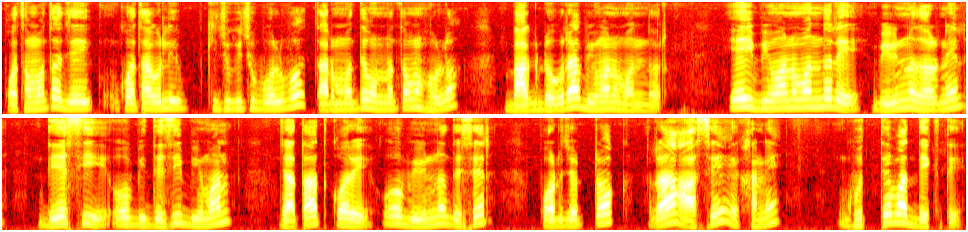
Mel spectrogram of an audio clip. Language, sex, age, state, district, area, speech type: Bengali, male, 18-30, West Bengal, Jalpaiguri, rural, spontaneous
